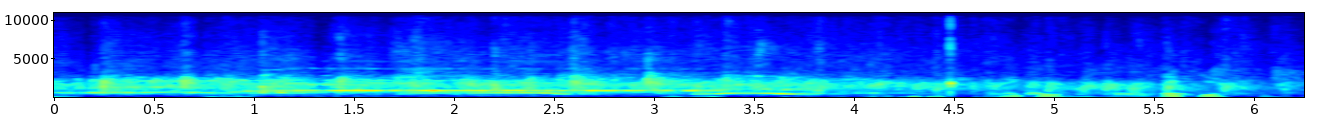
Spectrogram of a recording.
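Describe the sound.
An audience applauds a pastor at a church service, steady and fairly loud clapping that continues throughout before thinning slightly toward the end.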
